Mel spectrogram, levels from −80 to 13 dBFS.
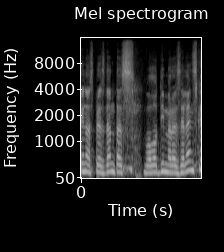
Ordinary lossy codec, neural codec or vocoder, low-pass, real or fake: AAC, 64 kbps; none; 14.4 kHz; real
